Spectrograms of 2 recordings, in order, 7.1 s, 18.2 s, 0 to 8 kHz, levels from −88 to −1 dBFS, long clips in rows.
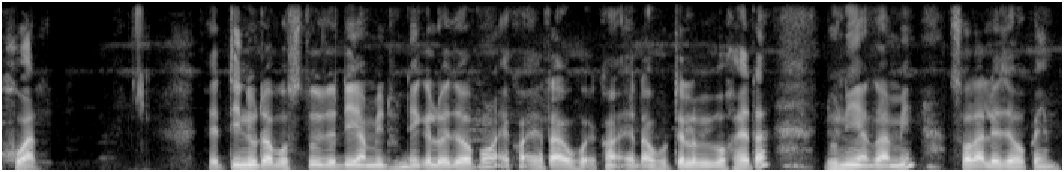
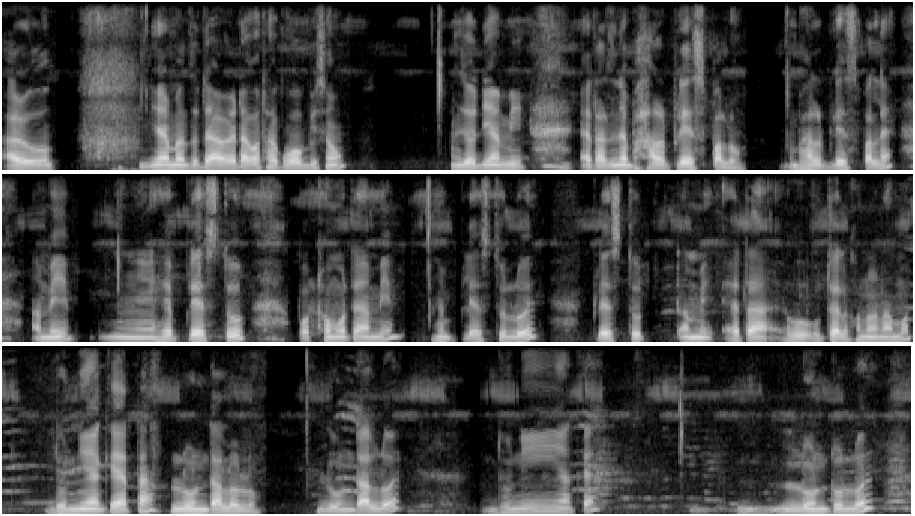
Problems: constant background noise, background conversations at intervals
